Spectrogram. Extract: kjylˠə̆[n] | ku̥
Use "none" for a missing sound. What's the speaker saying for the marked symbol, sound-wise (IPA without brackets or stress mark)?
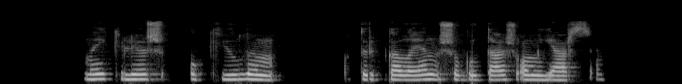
m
